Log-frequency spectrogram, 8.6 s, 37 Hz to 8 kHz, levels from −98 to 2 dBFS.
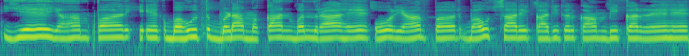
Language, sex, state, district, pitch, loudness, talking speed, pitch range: Marwari, female, Rajasthan, Nagaur, 215 Hz, -15 LUFS, 145 wpm, 210-225 Hz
